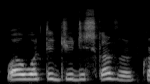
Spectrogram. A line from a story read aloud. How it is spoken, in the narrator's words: growled the voice of Ugluk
